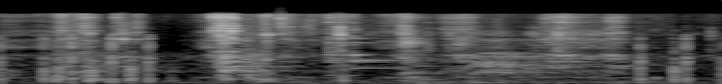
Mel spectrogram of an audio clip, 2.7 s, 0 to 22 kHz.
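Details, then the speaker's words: 1959 Ford F-100 pickup with a 3-speed, long-stored, rusted pulleys and no carburetor, engine turned slowly by hand: irregular scraping clicks and ratchet-like snaps; the starter seems engaged but the engine still turns. "You can hear the starter. Starter must be engaged, but it is turning."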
